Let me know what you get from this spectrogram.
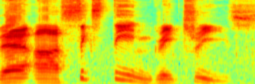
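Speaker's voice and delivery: very slow, deliberate speech.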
